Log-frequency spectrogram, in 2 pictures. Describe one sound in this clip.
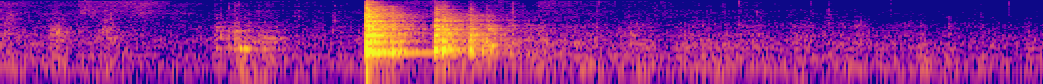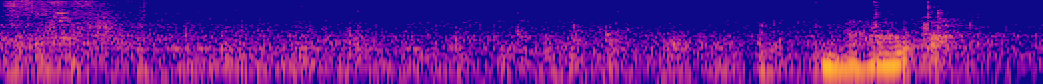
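A wire whisk clinks against a metal pot.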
